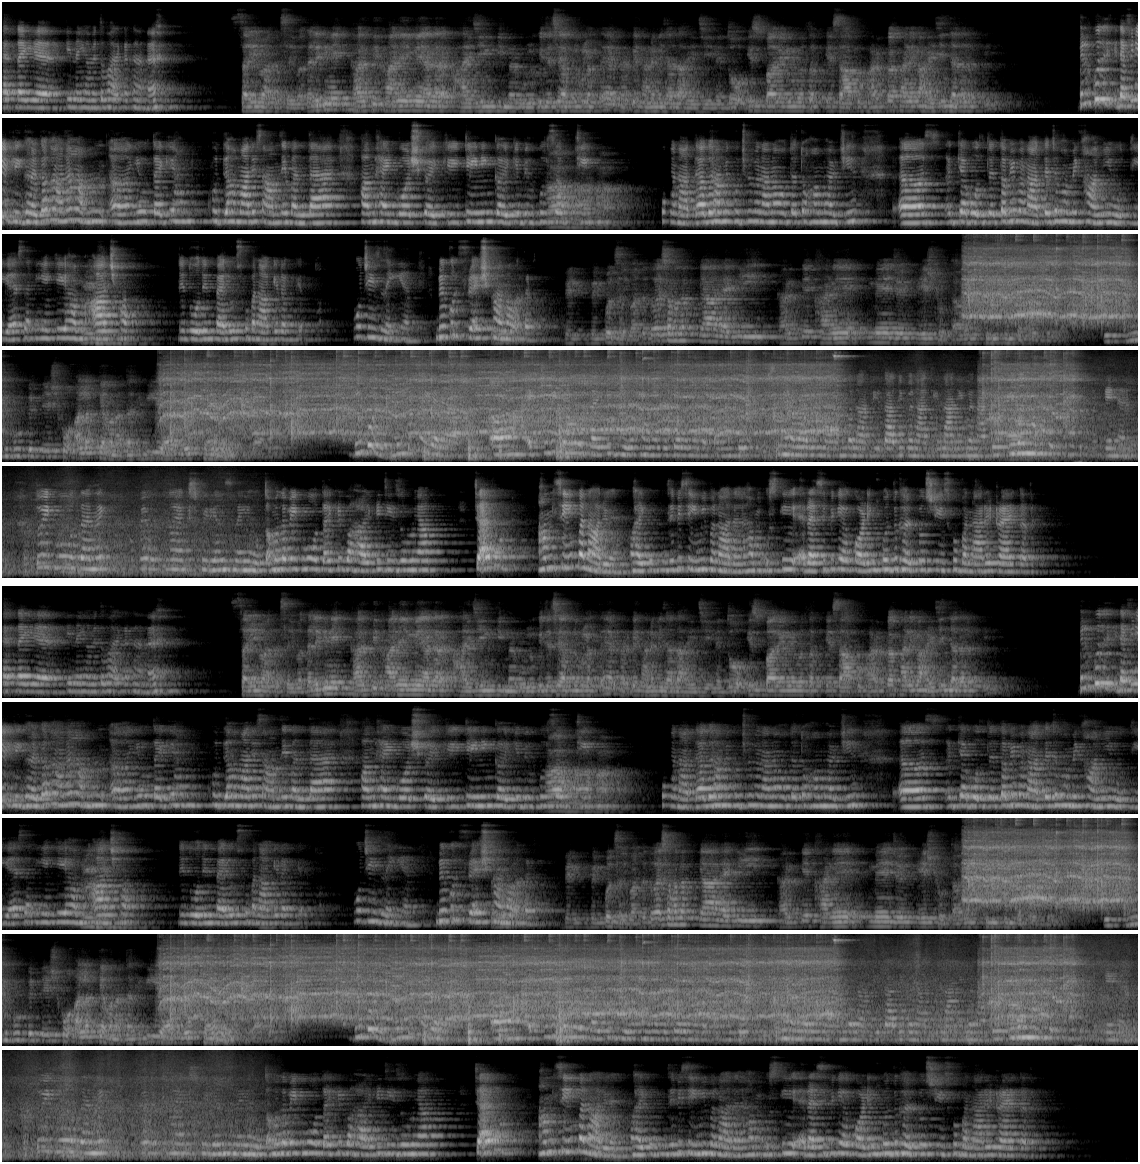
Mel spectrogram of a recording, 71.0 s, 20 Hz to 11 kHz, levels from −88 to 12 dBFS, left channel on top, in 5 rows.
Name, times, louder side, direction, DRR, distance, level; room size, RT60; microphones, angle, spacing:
voice 1, 0.0-2.0 13.5-21.8 22.5-30.0 30.6-32.2 32.8-33.5 33.8-35.1 47.0-56.0 56.4-58.1 58.5-62.3 62.7-63.2 63.5-69.7, left 2 dB, 40° left, 8 dB, 0.8 m, -30 dB
voice 2, 2.9-12.4 21.0-21.9 29.4-29.7 34.4-34.9 35.4-41.5 42.2-46.0 55.1-55.6 57.5-57.8, right 1 dB, 25° right, -5 dB, 1.2 m, -37 dB
sound 1, 40.4-42.5 44.5-53.1 54.8-56.0, right 1 dB, 5° right, 1.3 m, -28 dB
Bed Sounds, 47.4-60.2, right 3 dB, 70° right, 0.9 m, -40 dB
8.0 x 5.4 x 5.6 m, 0.99 s
head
